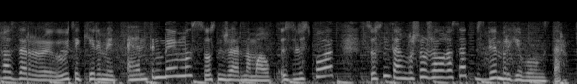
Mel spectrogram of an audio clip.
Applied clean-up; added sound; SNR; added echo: none; none; none; none.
